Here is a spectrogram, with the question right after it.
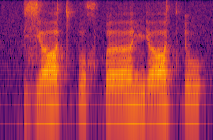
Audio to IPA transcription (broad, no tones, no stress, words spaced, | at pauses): zʲʌːtʲɓʊx ɓəː nʲʌːtʲɗu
